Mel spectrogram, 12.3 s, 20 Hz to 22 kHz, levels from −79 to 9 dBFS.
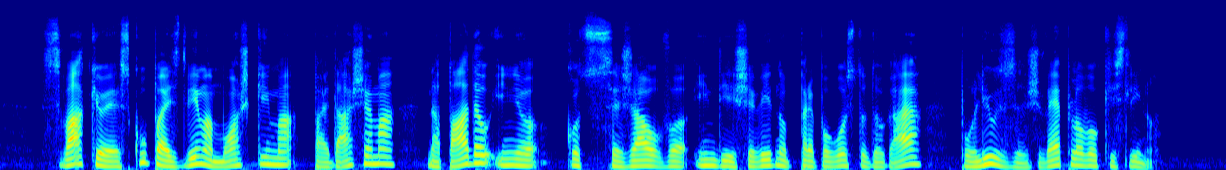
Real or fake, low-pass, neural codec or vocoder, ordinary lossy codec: fake; 19.8 kHz; vocoder, 44.1 kHz, 128 mel bands every 512 samples, BigVGAN v2; none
